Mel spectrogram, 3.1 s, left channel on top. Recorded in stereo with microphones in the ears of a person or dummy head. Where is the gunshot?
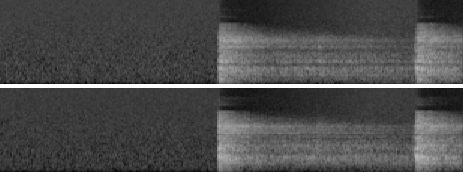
70° right (ahead or behind), 2.5 m.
